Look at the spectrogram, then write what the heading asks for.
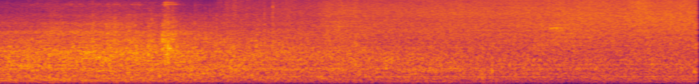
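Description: Food sizzling and frying in a hot pan, a steady hiss that turns brighter and higher about three seconds in, with one short knock near two seconds.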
